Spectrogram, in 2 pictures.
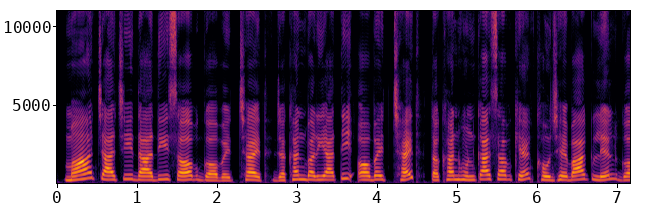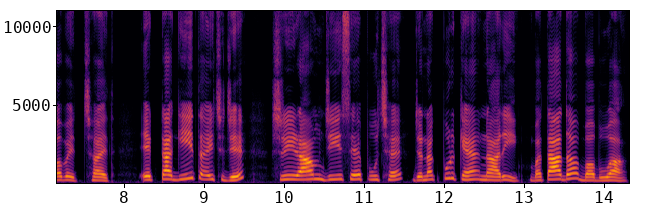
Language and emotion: Maithili, neutral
